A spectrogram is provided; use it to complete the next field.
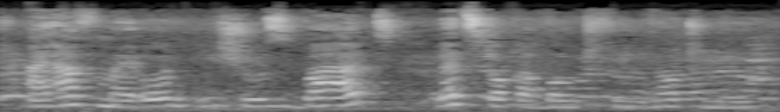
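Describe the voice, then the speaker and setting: A woman's fairly high voice with ordinary pitch variation is heard with noticeable background noise and audible room echo. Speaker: guest, content creator. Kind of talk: casual interview chat. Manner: loud; talkative, expressive.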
